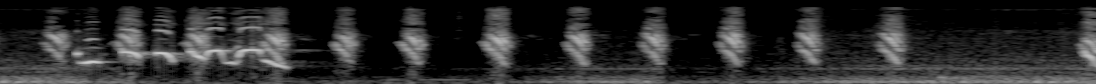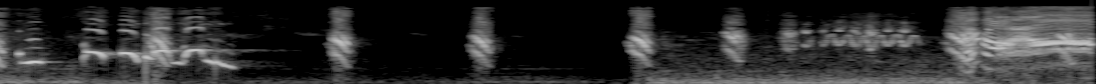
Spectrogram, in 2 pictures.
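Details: Black-naped oriole (kepodang emas) giving fluty, wavering whistled phrases mixed with many short, harsh, descending nasal notes delivered in quick series, gaps of quiet between bursts and a loud rasping squawk at the end.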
